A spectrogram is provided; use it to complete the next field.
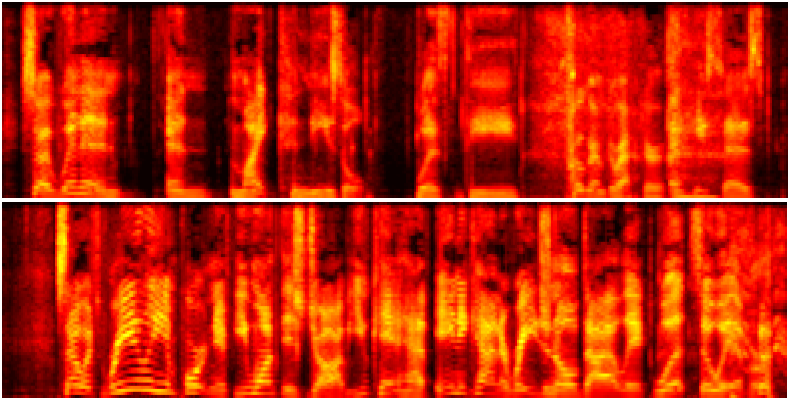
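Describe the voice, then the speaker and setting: A woman's medium-pitched voice with an American accent, lively intonation and a moderate pace, over noticeable background noise. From Texas (small town). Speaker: author and speaker. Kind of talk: casual chat. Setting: radio studio. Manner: animated.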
